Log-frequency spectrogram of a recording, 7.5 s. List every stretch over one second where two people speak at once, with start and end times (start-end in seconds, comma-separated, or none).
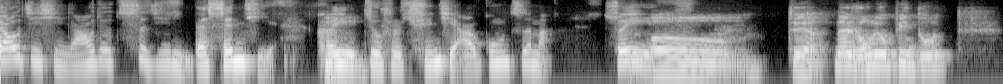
none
